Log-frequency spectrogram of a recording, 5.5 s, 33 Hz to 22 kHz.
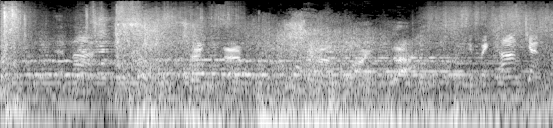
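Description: Mortar fire booms through a loud, continuous battle din at the city gates in the video game Fable 3, with rumbling blasts layered under shouting voices.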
